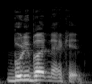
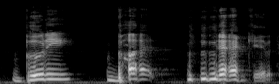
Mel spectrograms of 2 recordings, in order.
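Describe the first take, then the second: First: Said in the usual way. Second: "Booty butt naked" slow and higher, split by a laugh; drawn-out repeat. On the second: Real, not acted.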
